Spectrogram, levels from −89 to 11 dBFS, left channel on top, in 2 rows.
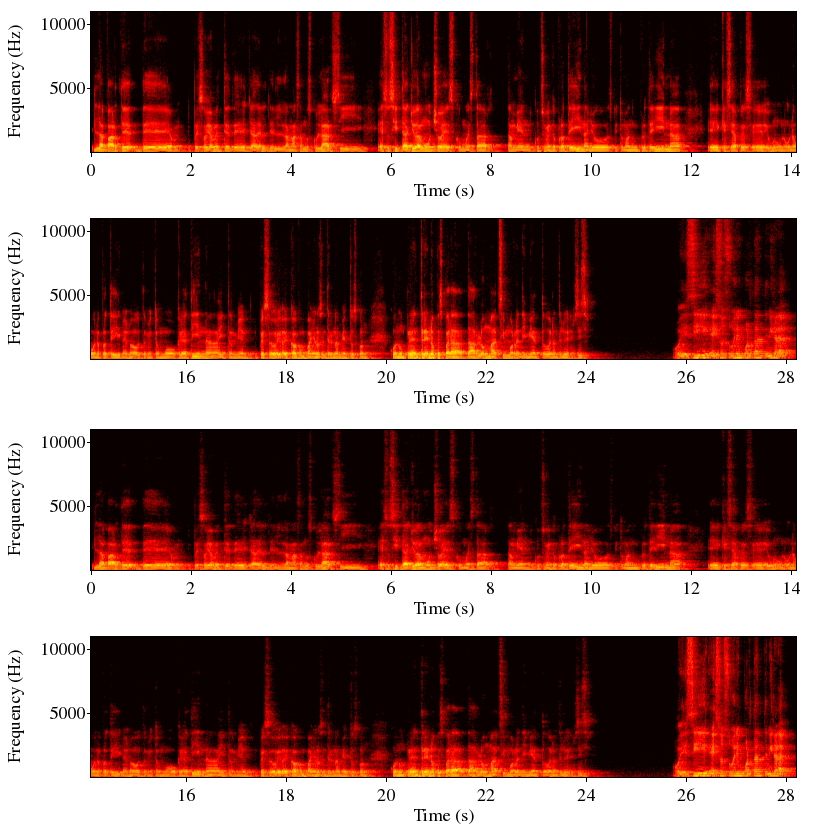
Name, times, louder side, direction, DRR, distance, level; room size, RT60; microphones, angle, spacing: voice 1, 0.0-5.4 5.7-8.0 8.3-11.8 12.3-24.0, left 2 dB, 70° left, 8 dB, 0.6 m, -27 dB
voice 2, 25.7-28.0, right 1 dB, 35° right, 3 dB, 1.0 m, -27 dB
10.5 x 5.3 x 3.8 m, 0.94 s
head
